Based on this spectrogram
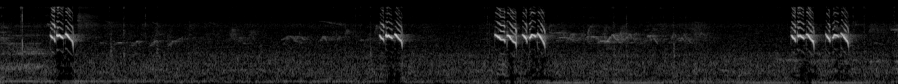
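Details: Javan grey-throated white-eye in breeding season, emotional and challenging an opponent: four short bursts of quick, high, squeaky notes at irregular intervals of one to three seconds, over quiet background noise.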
